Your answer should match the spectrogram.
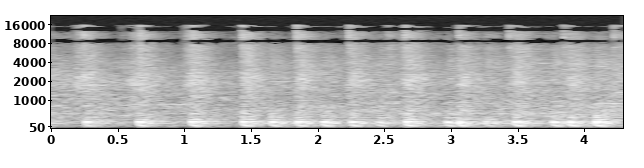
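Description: A single bass drum in a football crowd, beaten in a steady rhythm that speeds up from about two beats a second to about five, over the general noise of the crowd.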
